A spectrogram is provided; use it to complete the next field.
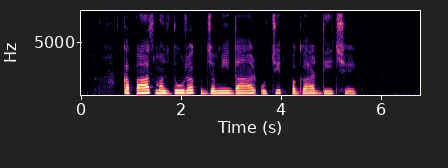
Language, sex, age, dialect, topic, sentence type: Magahi, female, 51-55, Northeastern/Surjapuri, banking, statement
